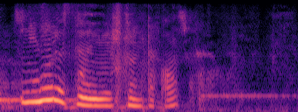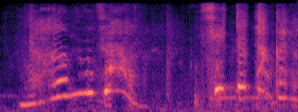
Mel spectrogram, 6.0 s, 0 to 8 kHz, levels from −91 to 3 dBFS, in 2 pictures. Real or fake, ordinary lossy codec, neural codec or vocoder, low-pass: fake; none; codec, 16 kHz, 2 kbps, FreqCodec, smaller model; 7.2 kHz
